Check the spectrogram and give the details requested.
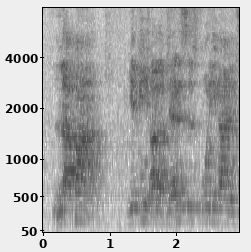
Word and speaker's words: Laban: Laban in the Hebrew. That's a lamed, that's a bait. If you have the dogesh in the middle, it kind of alters that pronunciation. But at the end, you have a final nun. Laban.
